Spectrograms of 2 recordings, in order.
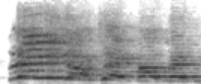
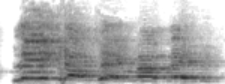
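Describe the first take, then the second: First: The same plea pushed louder and higher, near a scream. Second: Put-on begging out loud, mother clinging to her baby; loud plea. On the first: Acted. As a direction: raise the begging to a scream. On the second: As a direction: plead with the buyer. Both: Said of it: "tears were falling down her face".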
